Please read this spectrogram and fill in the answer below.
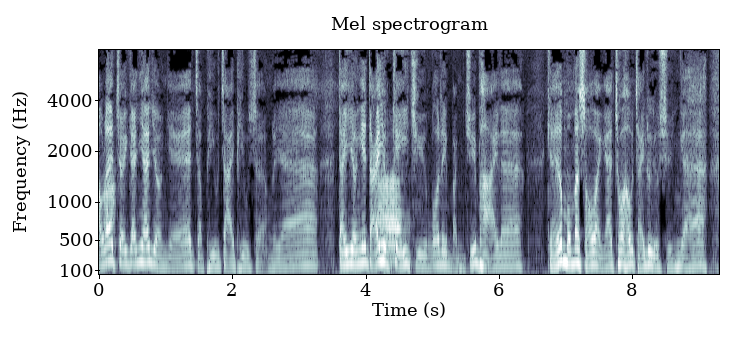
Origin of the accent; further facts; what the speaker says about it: Hong Kong; 我们作为香港人呢，就是作为一个传媒工作者呢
